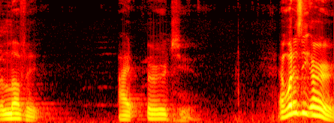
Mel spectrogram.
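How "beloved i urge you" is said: very low, tender, loving tone. Reading the apostle's urging words aloud: loving, tender, lower tone. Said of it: "loving, tender, lower tone".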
